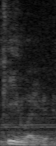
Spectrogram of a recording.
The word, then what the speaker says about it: chelated: however you want to pronounce it but it's pronounced chelated generally this is the one that you're gonna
